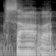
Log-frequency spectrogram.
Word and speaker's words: Saba: I don't know if I'm pronouncing that name wrong. Saba.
